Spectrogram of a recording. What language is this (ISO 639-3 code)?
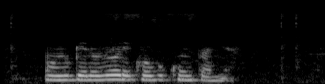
lug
